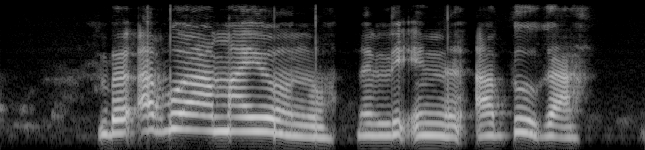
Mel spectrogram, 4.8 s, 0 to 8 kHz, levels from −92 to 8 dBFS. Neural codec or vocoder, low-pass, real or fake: codec, 16 kHz, 16 kbps, FunCodec, trained on Chinese and English, 50 frames a second; 7.2 kHz; fake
